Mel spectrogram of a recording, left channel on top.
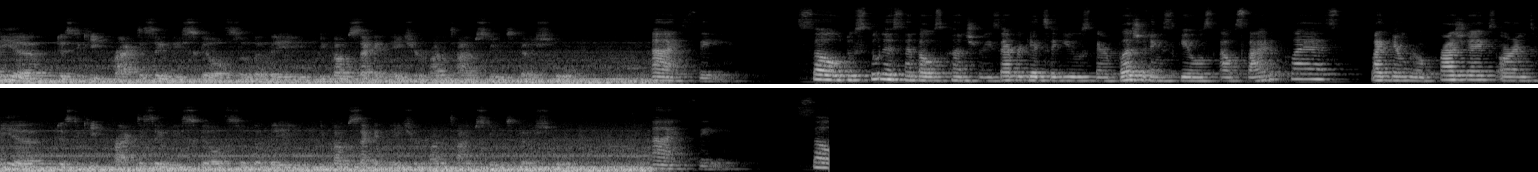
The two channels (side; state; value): right; drops out; at 8.3 s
